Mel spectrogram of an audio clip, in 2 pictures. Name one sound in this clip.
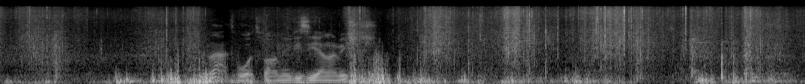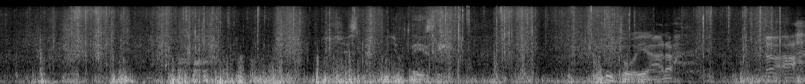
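Dry grass rustles and crunches underfoot.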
